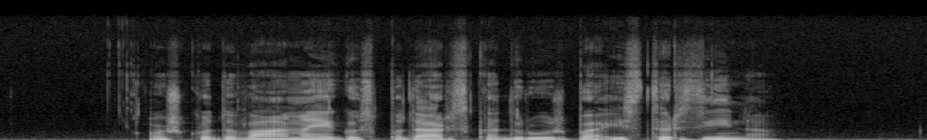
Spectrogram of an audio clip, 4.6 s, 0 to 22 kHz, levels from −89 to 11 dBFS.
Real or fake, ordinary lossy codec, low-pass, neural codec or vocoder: real; none; 19.8 kHz; none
